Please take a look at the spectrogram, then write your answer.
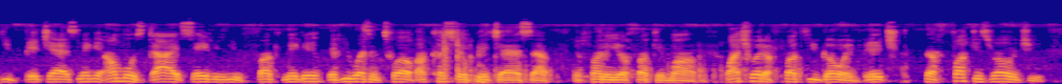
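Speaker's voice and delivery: imitated furious cursing. Retelling cursing at a kid who ran away: retelling furious cursing. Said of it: "I was mad as fuck".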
